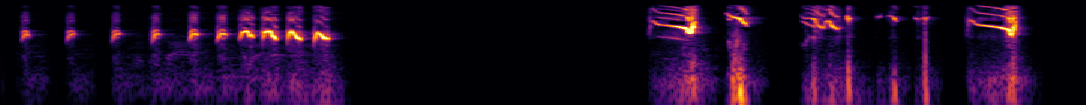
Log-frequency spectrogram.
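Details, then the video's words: Song of an orange-headed thrush, used to coax a silent bird: about eight short notes repeated faster and louder into a trill, a gap, then sharp descending swept whistles. "Untuk memancing Anis merah yang malas bunyi"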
